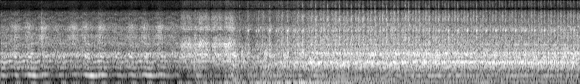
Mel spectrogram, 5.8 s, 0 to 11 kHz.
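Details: Range Rover Classic 3.5 V8 catches and settles into a fast idle with a dull, steady tapping about three a second, thought to be hydraulic lifters around cylinders 7–8; lifters checked without finding play. Cause suspected, not confirmed.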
